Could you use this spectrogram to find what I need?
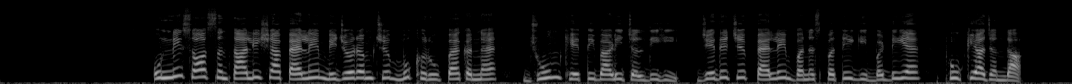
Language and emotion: Dogri, neutral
